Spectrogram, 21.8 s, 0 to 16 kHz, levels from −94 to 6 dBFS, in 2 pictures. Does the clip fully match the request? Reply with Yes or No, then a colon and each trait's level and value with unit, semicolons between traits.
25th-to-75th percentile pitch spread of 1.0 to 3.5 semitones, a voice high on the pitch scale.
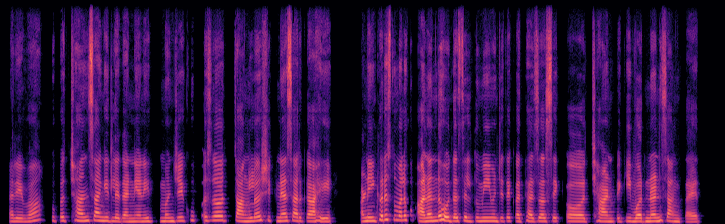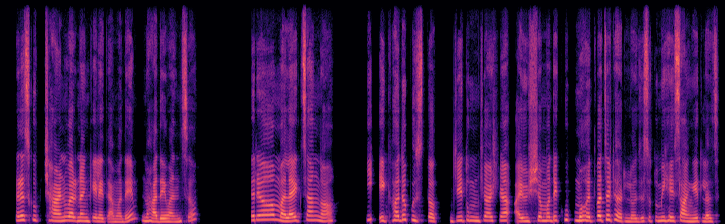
Yes: average, 3.2 semitones; very high, 255 Hz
